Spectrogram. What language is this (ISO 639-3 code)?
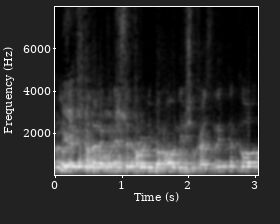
heb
